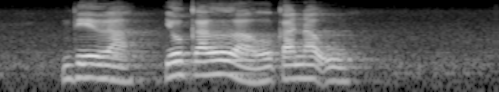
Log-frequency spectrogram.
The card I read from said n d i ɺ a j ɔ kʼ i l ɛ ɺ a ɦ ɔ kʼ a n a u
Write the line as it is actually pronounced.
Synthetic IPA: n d i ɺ a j ɔ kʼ a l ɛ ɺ a ɦ ɔ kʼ a n a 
